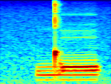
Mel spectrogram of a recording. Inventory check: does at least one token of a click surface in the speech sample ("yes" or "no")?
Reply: yes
